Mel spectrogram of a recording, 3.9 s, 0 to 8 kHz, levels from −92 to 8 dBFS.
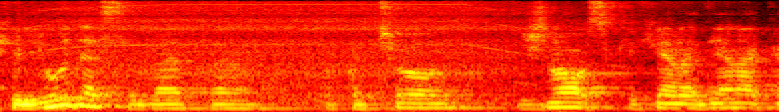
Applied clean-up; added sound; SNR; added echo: none; Domestic sounds, home sounds; 15 dB; reverberation time 0.7 s.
